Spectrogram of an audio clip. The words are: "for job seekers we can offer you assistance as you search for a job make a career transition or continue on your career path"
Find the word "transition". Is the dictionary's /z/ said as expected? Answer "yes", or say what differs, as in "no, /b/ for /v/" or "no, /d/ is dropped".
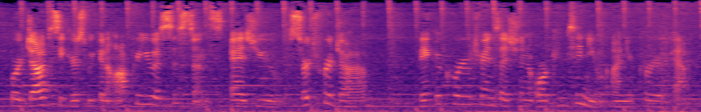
yes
